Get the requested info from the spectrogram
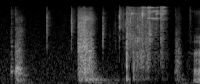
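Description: A bunch of car keys and remote fobs jangling on a keyring as they are handled. There are a few sharp clicks and knocks about a second in, then a longer metallic jangle.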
